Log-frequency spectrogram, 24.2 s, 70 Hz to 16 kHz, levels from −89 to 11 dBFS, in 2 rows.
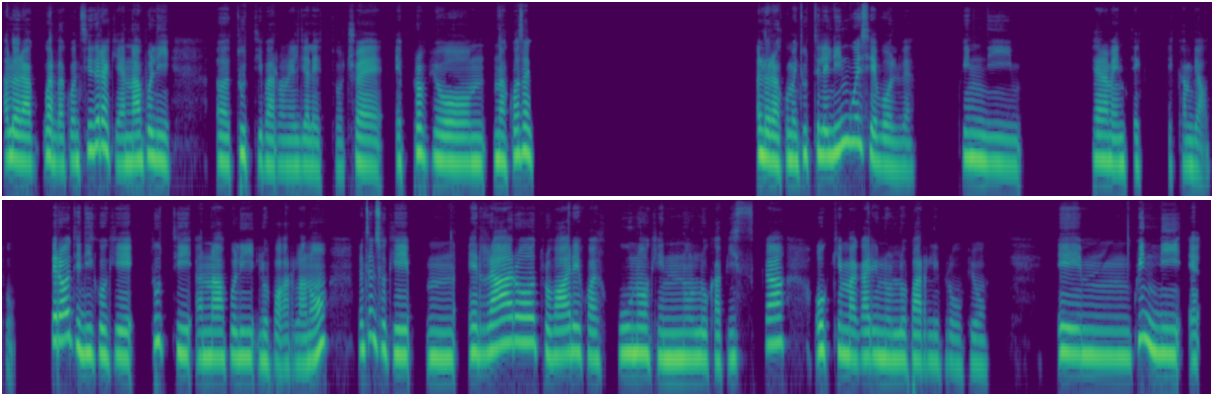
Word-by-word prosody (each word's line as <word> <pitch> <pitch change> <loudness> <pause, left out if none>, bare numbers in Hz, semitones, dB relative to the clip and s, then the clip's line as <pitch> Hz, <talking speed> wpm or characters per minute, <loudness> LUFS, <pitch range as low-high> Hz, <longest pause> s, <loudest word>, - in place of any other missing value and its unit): Allora, 195 -3 +2
guarda 200 -5 -1
considera 255 +9 +1
che 185 -6 -9
a - - -3
Napoli, 195 0 +2 0.4
uhm, 185 -1 -2
tutti 225 -4 -2
parlano 170 -1 -5
il 170 - -3
dialetto; 160 -2 -7
cioè 170 -3 -2
è 185 - -6
proprio, 190 -5 +1
mhmm, 185 0 0
una 195 -1 +2
cosa 230 +2 +3 2.3
Allora 200 -5 +5
come 195 0 +1
tutte 225 +3 -2
le 220 - +5
lingue 305 +7 +4
si 255 -5 -4
evolve, 160 -4 -5 0.4
quindi 185 -5 0 0.7
chiaramente 180 -3 -2 0.2
è 170 - -19
cambiato. 170 -1 -10 0.3
Però 315 +1 +6
ti 285 -7 0
dico 220 -1 +2
che 205 0 -1
tutti 255 -7 -1
a 200 - -7
Napoli 200 0 +1
lo 185 -1 -3
parlano, 170 - -1 0.3
nel 250 - -2
senso 305 -8 -1
che, 215 -1 +1
mhmm, 200 -1 0
è 230 +1 +1
raro 295 +7 +5
trovare 220 -1 +1
qualcuno 220 +2 +1
che 200 0 -4
non 195 0 +3
lo 195 - 0
capisca 195 - -2 0.3
o 240 +1 +4
che 240 0 -4
magari 205 -1 0
non 195 -1 +1
lo 190 - -1
parli 185 -1 -4
proprio. 165 -1 -12 0.7
Ehm, 215 -2 +1
quindi 225 -8 +3
è 185 - -6
200 Hz, 145 wpm, -23 LUFS, 185-225 Hz, 2.3 s, Però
